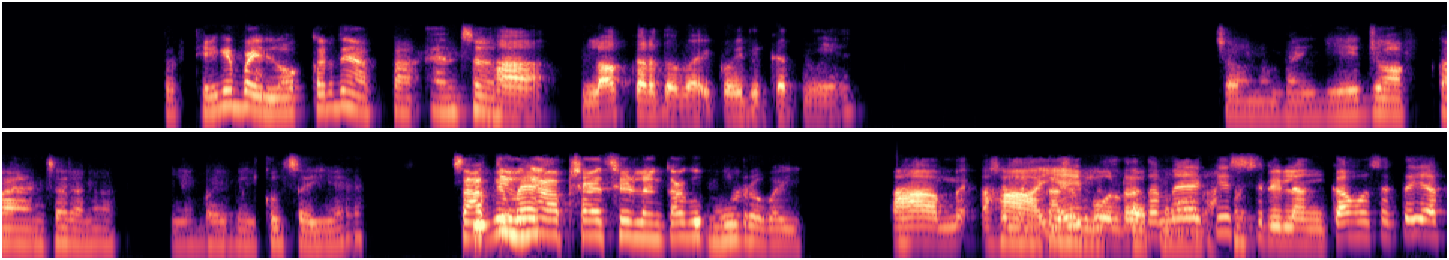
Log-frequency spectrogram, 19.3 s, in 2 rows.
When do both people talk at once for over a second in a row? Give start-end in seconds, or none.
16.2-17.8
